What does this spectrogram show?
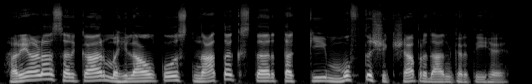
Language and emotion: Hindi, neutral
